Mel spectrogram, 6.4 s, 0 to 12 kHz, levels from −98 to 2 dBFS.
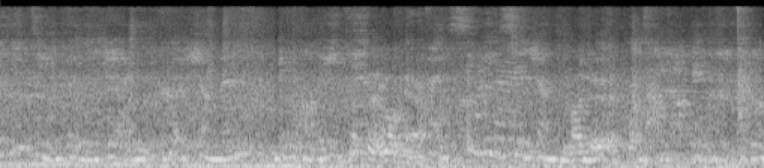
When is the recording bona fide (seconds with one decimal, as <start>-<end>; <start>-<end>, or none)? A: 0.0-0.6; 1.3-5.2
